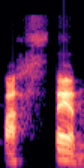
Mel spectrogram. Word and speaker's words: Fast X: Ini bacanya Fast-nya atau Fast apa nih? – Fast-nya. Gue udah, gue udah, 10 ya, Fast Ten ini Fast Ten.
